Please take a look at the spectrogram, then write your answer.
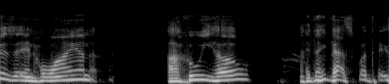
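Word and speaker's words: A hui hou: A hoouiho. I think that's what they say, man. Aloha. And a hooiho. I remember a hooui ho because I always remember it rhymes with like a dirty hoe, right?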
